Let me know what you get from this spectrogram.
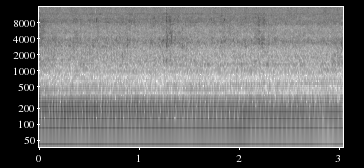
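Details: A steady low engine hum from an idling vehicle, with no animal sounds.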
